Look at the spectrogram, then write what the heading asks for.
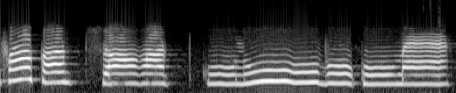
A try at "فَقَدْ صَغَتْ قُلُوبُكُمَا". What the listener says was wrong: من قلق للدال بقى؟ فقد صغت قلوبكما.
